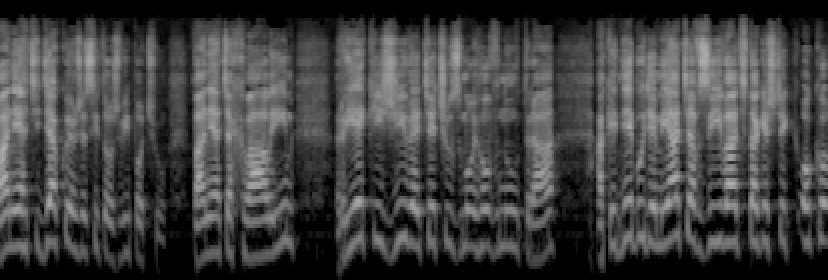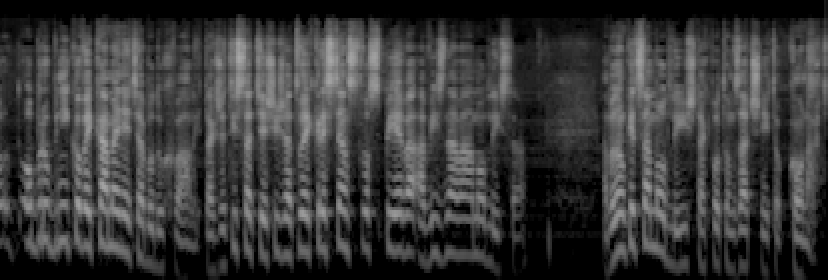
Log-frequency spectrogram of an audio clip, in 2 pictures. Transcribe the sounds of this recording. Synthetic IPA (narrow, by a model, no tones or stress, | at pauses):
paɲɛjaciɟakujɛmʒɛsit̪ɔuʒʋipɔt͡ʃul | paɲɛjacaxʋaːliːm | ɾɪɛkiʒiʋɛcɛt͡ʃuzmʊɔjɦɔʋnuːt̪ɾa | akɛɟɲɛbuɟɛmjacavziːʋact̪aɡɛʃcɛɔkɔɔbɾubɲiːkɔʋɛjkamɛɲɛcabud̪uxʋa̰ːlic̚t̪aɡʒɛt̪isacɛʃiʒat̪ʋɔjɛkɾɛscanst̪ʋɔspɪɛʋaʔaʋiznaːʋaːmɔd̪liːsa | apɔt̪ɔmkɛcsamɔd̪liːʃt̪ak̚pɔt̪ɔmzat͡ʃɲɛt̪ɔkɔna̰c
